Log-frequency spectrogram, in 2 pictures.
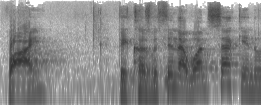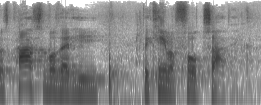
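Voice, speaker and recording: A man's voice: fairly high pitch, moderate pace. A man teaching a class as an interactive lecture, putting questions to his students and repeating key points. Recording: noisy live classroom recording.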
